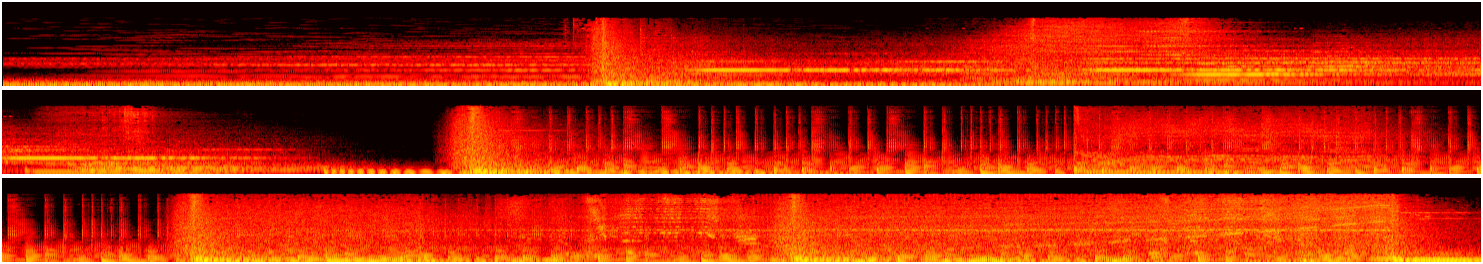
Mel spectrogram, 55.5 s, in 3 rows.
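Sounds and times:
synth music: 0.0 - 55.4.

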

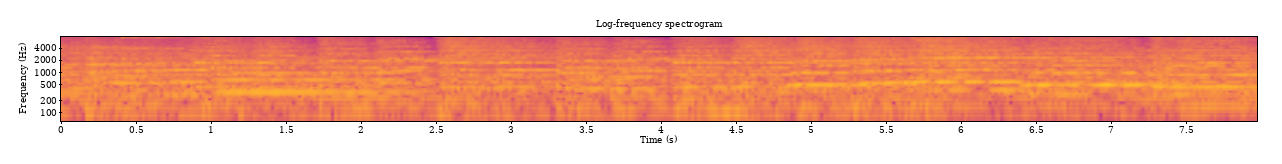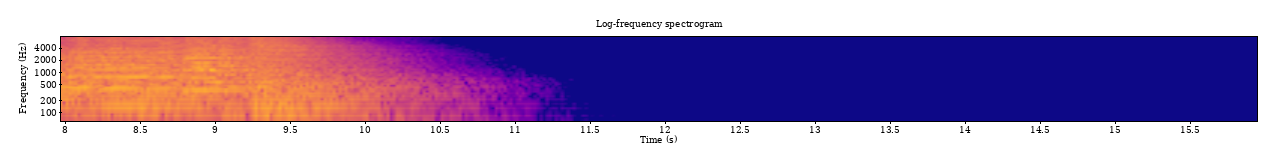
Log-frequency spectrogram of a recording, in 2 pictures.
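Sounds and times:
Christmas song: 0.0 - 10.8.

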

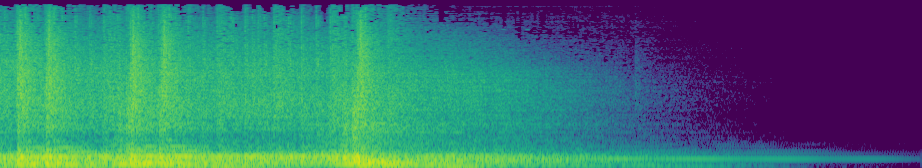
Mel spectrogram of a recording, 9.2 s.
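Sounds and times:
drums: 0.0 - 7.2.

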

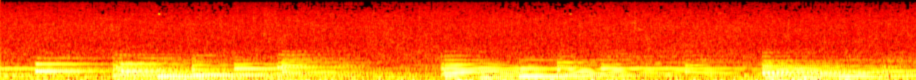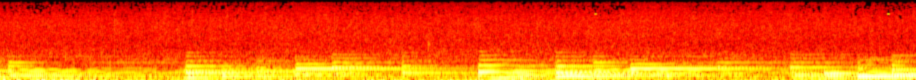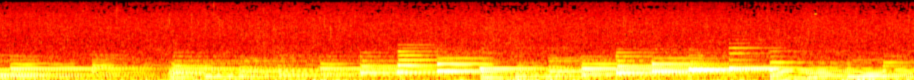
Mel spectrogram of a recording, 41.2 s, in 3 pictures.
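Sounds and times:
calming piano music: 0.0 - 41.1
rain in nature: 0.0 - 41.1.

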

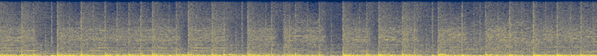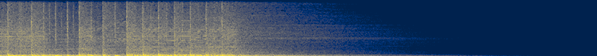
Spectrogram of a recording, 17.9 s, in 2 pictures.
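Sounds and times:
epic speed metal band: 0.0 - 14.0.

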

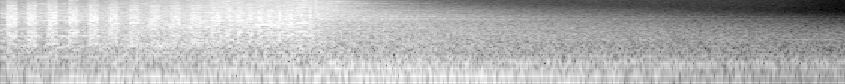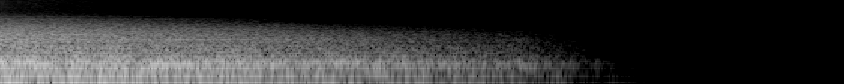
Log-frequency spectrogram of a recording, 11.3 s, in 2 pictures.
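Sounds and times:
rising sound: 0.0 - 4.3.

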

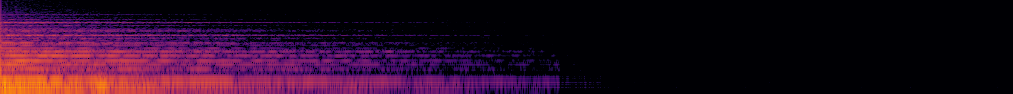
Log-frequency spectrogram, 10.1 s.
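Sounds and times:
ambient music: 0.0 - 2.6.

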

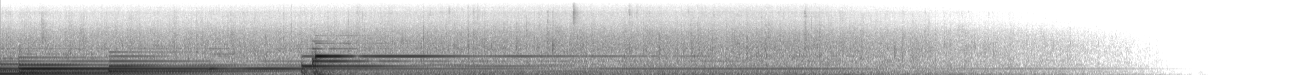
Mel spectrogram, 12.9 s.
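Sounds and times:
piano piece: 0.0 - 8.6
rain: 0.0 - 11.6.

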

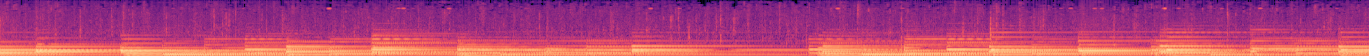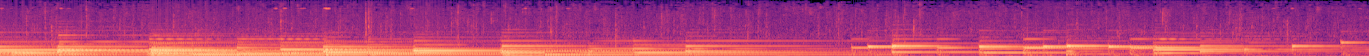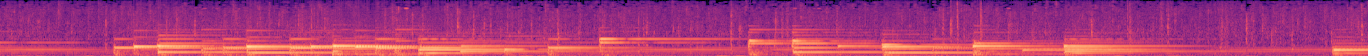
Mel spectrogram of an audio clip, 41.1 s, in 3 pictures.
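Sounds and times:
piano: 0.0 - 41.0
rain: 0.0 - 41.0.

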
